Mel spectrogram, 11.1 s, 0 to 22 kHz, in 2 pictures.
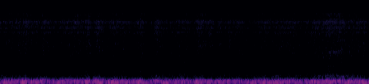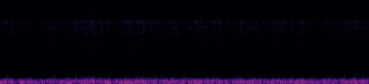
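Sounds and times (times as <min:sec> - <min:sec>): faint low rumble: 0:00.0 - 0:11.0.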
